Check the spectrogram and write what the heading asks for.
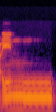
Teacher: nun sukun bertemu dengan huruf dal, bacaan ikhfa, dibaca samar-samar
